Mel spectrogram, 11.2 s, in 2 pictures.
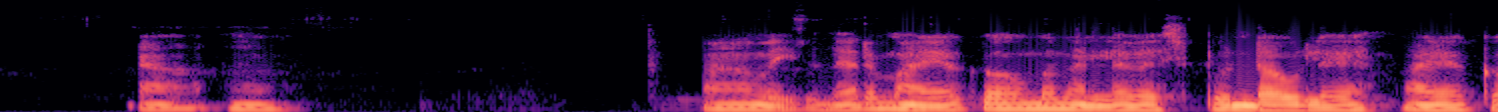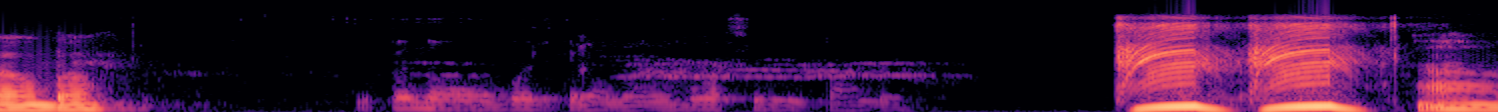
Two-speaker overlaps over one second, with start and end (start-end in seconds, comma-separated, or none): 2.7-4.0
